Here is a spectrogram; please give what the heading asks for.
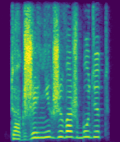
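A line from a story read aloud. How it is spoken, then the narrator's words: Artless exclamation. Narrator (Russian): бесхитростно воскликнула Цветана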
